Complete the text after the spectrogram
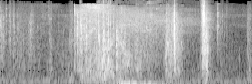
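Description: Metal gear clanks and rattles as items are picked up.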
